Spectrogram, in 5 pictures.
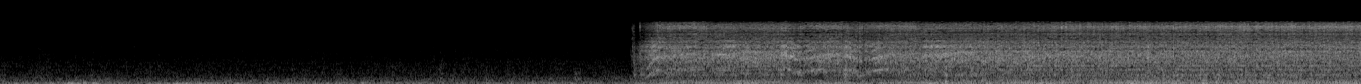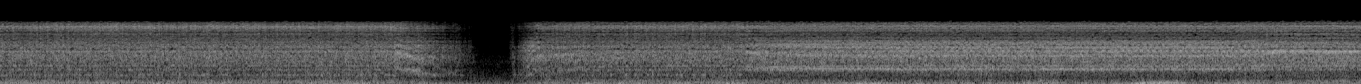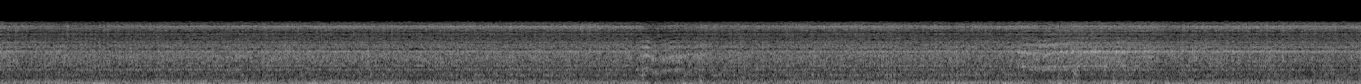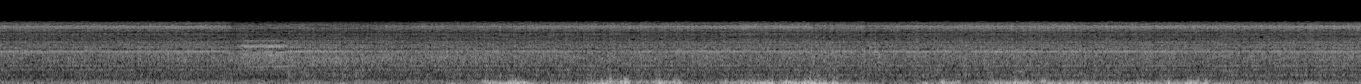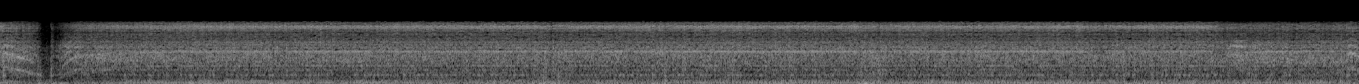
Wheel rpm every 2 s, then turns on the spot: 0, 0, 0, 130, 200, 230, 240, 230, 220, 90, 220, 210, 210, 230, 230, 230, 230, 220, 230, 230, 230, 230, 230, 230, 240, 240, 230, 150, 230, 240, 230, 230, 230, 220.
none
